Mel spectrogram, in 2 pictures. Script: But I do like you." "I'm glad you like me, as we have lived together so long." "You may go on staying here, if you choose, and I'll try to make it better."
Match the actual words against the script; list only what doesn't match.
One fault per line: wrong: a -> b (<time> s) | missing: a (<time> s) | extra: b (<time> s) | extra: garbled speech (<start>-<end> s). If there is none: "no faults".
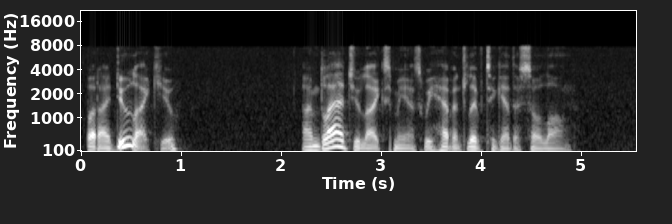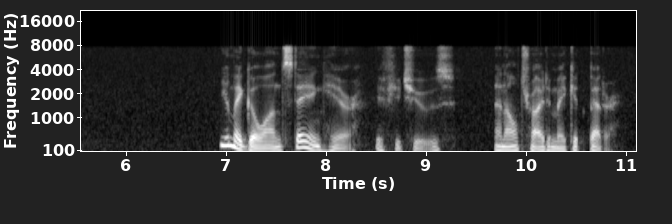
wrong: like -> likes (2.8 s)
wrong: have -> haven't (3.5 s)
